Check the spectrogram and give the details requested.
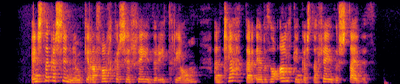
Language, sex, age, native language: Icelandic, female, 30-39, Icelandic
